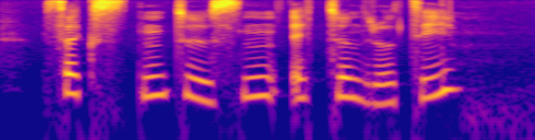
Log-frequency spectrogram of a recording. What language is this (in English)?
Norwegian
